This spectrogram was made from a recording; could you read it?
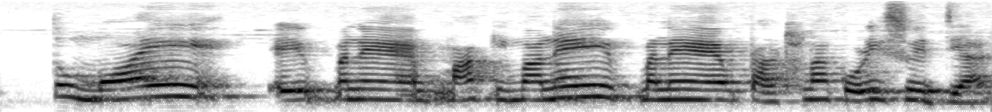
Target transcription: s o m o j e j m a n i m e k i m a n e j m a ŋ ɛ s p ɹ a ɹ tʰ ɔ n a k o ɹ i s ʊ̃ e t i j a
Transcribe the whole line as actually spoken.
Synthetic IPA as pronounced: t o m o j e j m a n ɛ m a k i m a n e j m a n ɛ p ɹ a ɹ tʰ ɔ n a k o ɹ i s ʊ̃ e t i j a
